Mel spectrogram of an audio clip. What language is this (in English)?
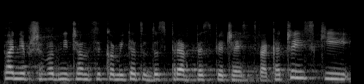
Polish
